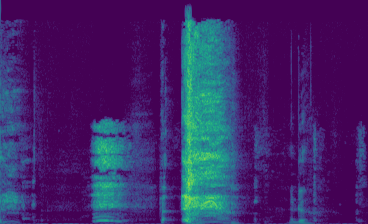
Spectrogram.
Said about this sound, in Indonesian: Gila gila, gue sampai batuk tuh.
